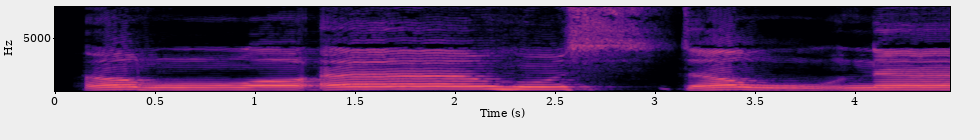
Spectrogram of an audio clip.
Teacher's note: Idgham artinya memasukkan bunyi huruf pertama ke dalam huruf kedua, yaitu huruf ra. Huruf nun seolah-olah tidak ada, langsung masuk ke huruf ra. Ar-ra'a, kemudian ra-nya tebal, kemudian a dua harakat. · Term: idgham syamsiyah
